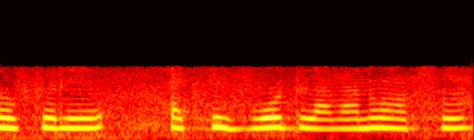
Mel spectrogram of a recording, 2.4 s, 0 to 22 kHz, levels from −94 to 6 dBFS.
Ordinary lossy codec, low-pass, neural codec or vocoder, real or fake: none; 3.6 kHz; codec, 16 kHz in and 24 kHz out, 0.9 kbps, LongCat-Audio-Codec, fine tuned four codebook decoder; fake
